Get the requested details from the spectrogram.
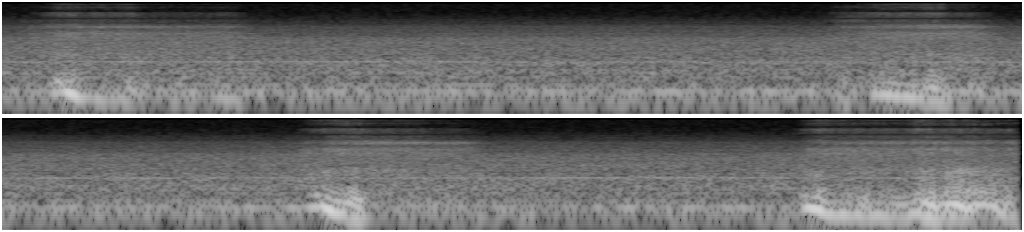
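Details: Morning snoring: low, rough snores in bursts every two to two and a half seconds over a steady background hum.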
